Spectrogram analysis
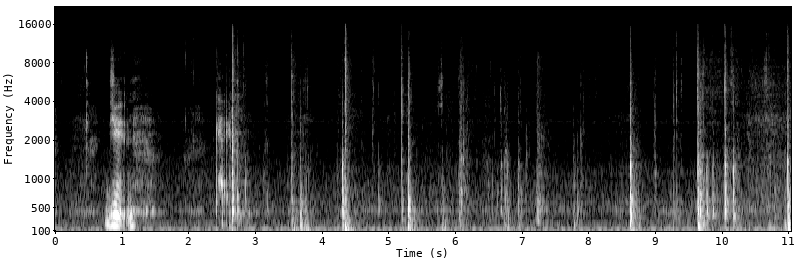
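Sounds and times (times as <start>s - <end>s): low steady hum: 0.0s - 11.0s
food containers clicking and knocking: 8.6s - 10.4s.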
